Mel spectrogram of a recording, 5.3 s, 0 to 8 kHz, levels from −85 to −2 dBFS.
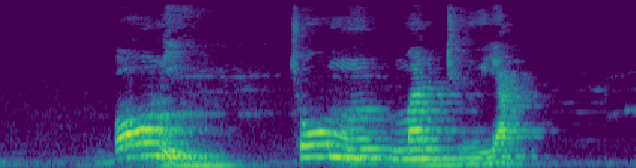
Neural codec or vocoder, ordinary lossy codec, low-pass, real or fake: none; Opus, 32 kbps; 7.2 kHz; real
